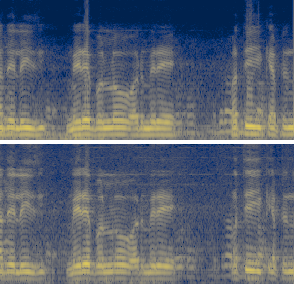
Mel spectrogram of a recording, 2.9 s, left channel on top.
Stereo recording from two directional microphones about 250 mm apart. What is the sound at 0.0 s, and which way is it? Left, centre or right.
A man's voice, centre.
